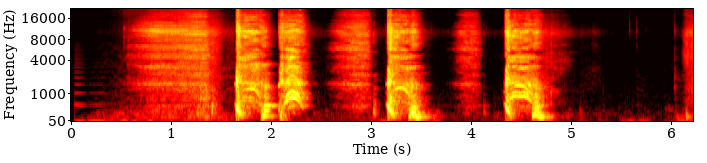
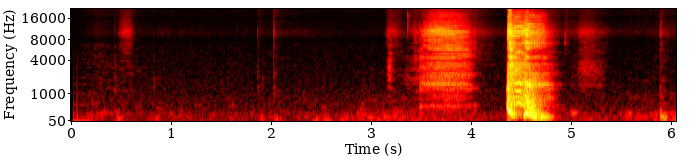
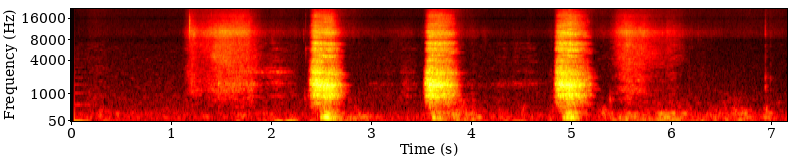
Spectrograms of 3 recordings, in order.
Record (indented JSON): {
  "three_cough_length": "6.2 s",
  "three_cough_amplitude": 32768,
  "three_cough_signal_mean_std_ratio": 0.44,
  "cough_length": "6.1 s",
  "cough_amplitude": 32768,
  "cough_signal_mean_std_ratio": 0.24,
  "exhalation_length": "7.2 s",
  "exhalation_amplitude": 32768,
  "exhalation_signal_mean_std_ratio": 0.33,
  "survey_phase": "beta (2021-08-13 to 2022-03-07)",
  "age": "45-64",
  "gender": "Male",
  "wearing_mask": "No",
  "symptom_abdominal_pain": true,
  "symptom_onset": "13 days",
  "smoker_status": "Never smoked",
  "respiratory_condition_asthma": false,
  "respiratory_condition_other": false,
  "recruitment_source": "REACT",
  "submission_delay": "1 day",
  "covid_test_result": "Negative",
  "covid_test_method": "RT-qPCR",
  "influenza_a_test_result": "Negative",
  "influenza_b_test_result": "Negative"
}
